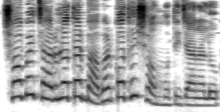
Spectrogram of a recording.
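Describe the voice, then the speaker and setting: A woman's voice: very high voice, very animated, normal speed, warm tone. A woman narrating a scripted fairytale as the storyteller.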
